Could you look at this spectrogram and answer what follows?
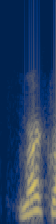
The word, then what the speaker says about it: Merck: Merck rhymes with jerk.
